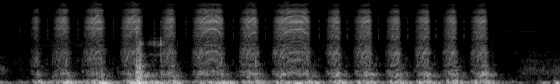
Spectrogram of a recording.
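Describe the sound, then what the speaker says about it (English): A drill drives screws into wood in a van build, a quick series of rasping, scraping strokes up close, ending after about a dozen passes. "so I'm using this drill."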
